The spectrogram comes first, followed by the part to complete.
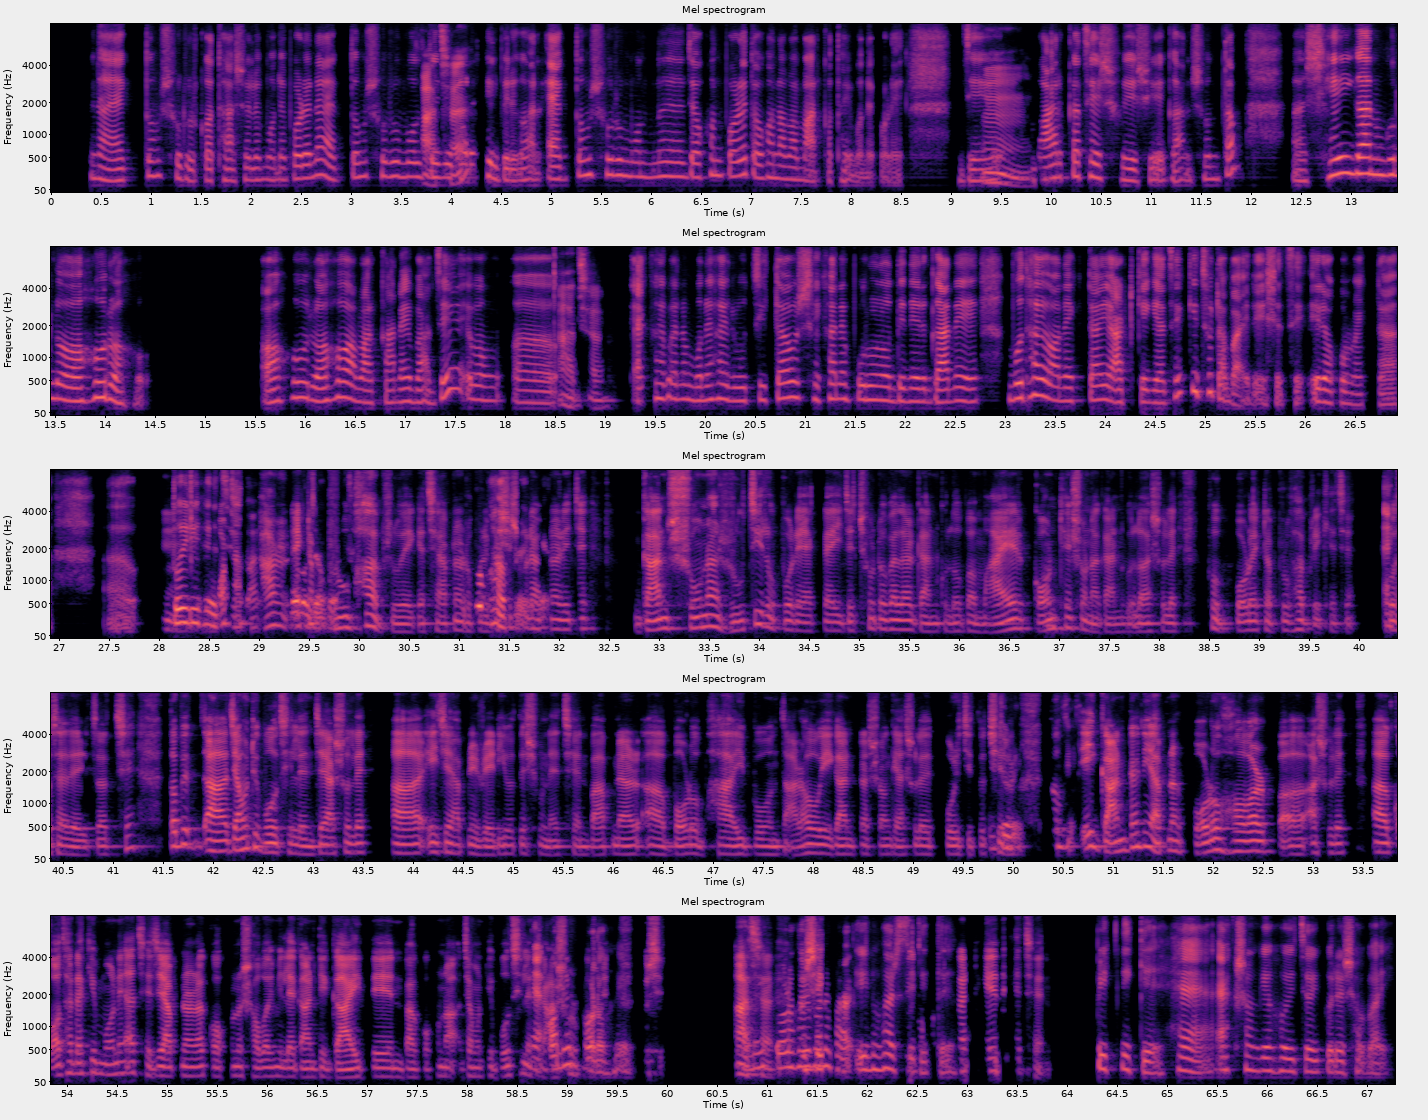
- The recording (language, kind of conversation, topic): Bengali, podcast, ছোটবেলায় আপনি কোন গানটা বারবার শুনতেন?
- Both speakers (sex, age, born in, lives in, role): female, 55-59, Bangladesh, Bangladesh, guest; male, 30-34, Bangladesh, Finland, host
- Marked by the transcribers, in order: unintelligible speech; tapping; other background noise; unintelligible speech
